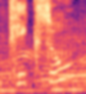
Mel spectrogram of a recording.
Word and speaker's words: Pixel: not weird guy I'm pixel it's easy to remember because it rhymes with pickle it does I'm Foster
